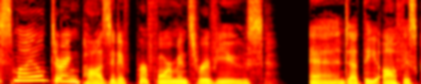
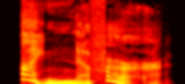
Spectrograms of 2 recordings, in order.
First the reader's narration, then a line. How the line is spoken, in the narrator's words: wanted to hiss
